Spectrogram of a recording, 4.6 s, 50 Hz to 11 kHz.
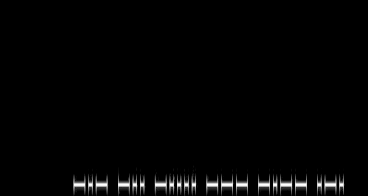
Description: Morse code, heard as a keyed tone, about 26 wpm, 700 Hz. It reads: KD6OYR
